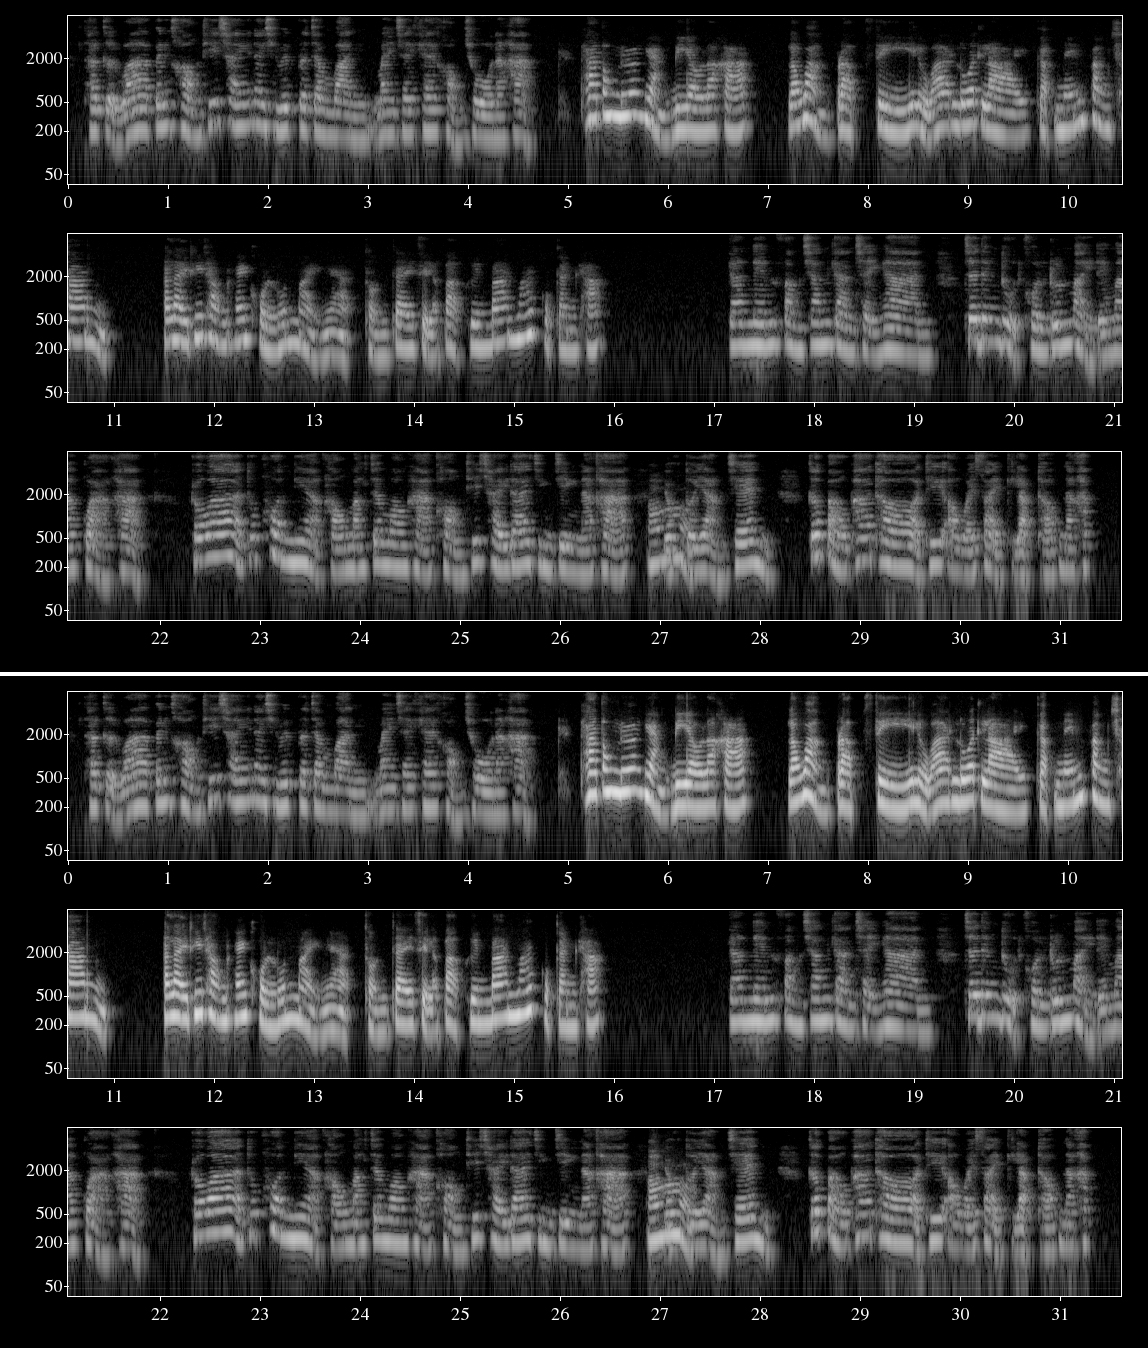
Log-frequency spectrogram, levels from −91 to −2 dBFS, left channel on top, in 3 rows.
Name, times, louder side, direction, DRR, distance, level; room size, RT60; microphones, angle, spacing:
voice 1, 0.2-4.6 17.1-19.2 19.5-21.8 22.3-26.7 27.0-28.1 28.5-31.3, equal, 5° left, 1.4 m, -36 dB
voice 2, 5.1-6.8 7.2-10.9 11.5-15.9 26.9-27.3, right 6 dB, 65° right, 0.3 m, -27 dB
3.8 x 2.9 x 2.4 m
head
